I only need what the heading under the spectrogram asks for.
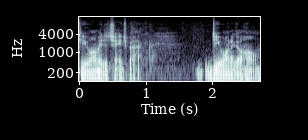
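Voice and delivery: put-on deflated, quiet, sad voice. Discussing a scene, quoting him when he gets deflated; mimicking a deflated tone. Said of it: "when he gets deflated and he's like".

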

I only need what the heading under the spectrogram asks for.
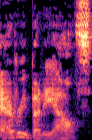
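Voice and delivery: ordinary delivery

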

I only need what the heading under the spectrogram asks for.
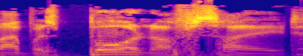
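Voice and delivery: put-on gruff Glaswegian accent. Retelling Ferguson answering an ITV pundit's question, gruff Glaswegian Ferguson voice. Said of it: "in his gruff Glaswegian brogue".

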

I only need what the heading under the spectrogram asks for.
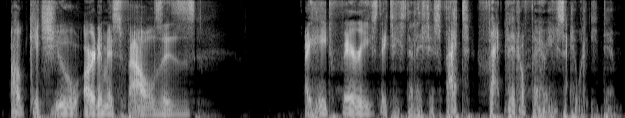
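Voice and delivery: whispered voice of a bad creature. Mocking Opal's voice acting in a talk about it, in a shitty Gollum voice. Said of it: "her voice acting was just a shitty Gollum".

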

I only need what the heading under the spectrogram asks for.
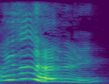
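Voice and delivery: put-on sloppy drunk sobbing. Describing weeping when sick drunk, imitating sloppy drunk crying. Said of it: "that was a really good impression".

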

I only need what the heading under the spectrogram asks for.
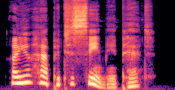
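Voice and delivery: airy, teasing, playful, very high. Ava questions Morgan, whom she calls Pitt, asking lightly. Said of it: "Ava asked lightly".

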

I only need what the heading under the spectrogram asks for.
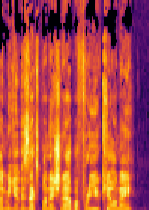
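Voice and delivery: mock quick trembling villain voice. Describing a villain's reaction in a scene: imitating Lex, fast and shaky. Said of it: "a bit fast and shaky".

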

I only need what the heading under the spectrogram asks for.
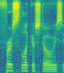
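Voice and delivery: plain

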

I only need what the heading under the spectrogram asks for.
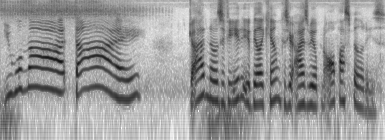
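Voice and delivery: very high, devilish villain voice with die stretched out. Acting out the garden scene, answering the woman in a Satan voice. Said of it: "It's a good Satan voice".

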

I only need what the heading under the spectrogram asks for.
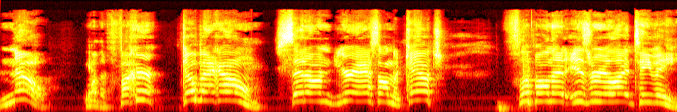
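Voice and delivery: put-on high-pitched backwoods hillbilly accent. Retelling a Bible story, one man scolding another to go home; hillbilly voice. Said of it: "put in a very hillbilly type of context".

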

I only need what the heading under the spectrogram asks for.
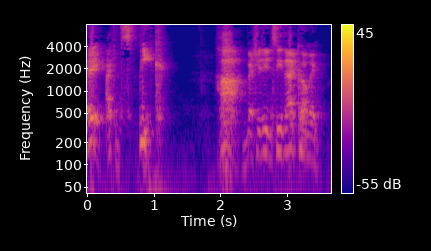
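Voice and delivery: silly, ridiculous fantasy dwarf wizard voice. A humanoid dog character suddenly speaks to the players, in a wizard dwarf voice. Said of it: "he sounds like a wizard dwarf".

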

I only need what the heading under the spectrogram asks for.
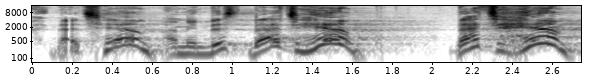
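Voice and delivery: nervous, starstruck, high-pitched delivery. Retelling a follower seeing Jesus walk by: imitating a nervous Andrew. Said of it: "all nervous".

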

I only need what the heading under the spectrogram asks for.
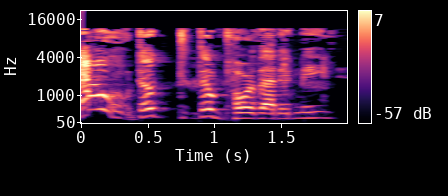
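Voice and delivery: screeching character voice. Answering the player's idea of pouring it into him, Florian screeching. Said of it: "Florian screeches".

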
